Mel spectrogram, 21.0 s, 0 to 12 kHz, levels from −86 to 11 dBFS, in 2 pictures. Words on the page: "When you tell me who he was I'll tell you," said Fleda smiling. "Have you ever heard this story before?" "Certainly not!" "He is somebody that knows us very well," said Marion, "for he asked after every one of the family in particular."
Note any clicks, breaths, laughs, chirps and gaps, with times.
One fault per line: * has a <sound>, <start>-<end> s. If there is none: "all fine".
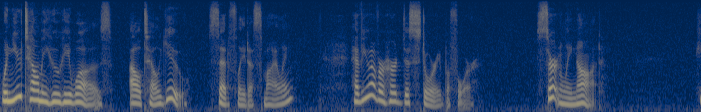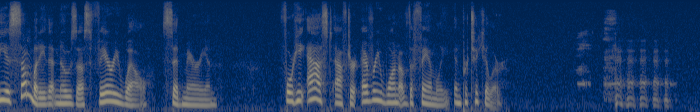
* has a laugh, 19.1-20.7 s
